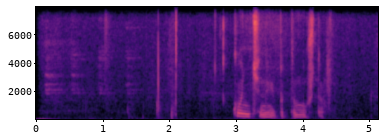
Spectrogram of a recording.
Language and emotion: Russian, neutral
